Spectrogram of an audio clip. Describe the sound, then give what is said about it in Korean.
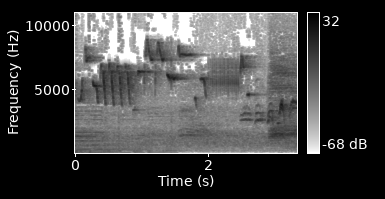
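Small birds, cactus wrens, chirp and tweet among the branches of saguaro cactus in the Arizona desert, in quick, overlapping bursts of high, bright notes, steady throughout, with a louder cluster of calls near the end and no voices. “자세히 보니 선인장 가지 사이사이로 작은 새가 눈에 띈다.”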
